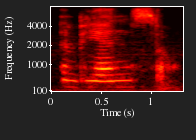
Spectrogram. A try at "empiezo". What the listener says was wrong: Empezar, there's no N.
